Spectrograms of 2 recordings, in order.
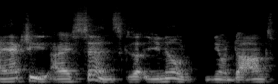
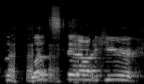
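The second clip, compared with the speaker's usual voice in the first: fake cheerful; 9 semitones higher, 4 dB louder than usual. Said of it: "It's like".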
